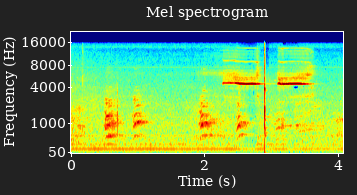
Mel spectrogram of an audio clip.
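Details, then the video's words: Ten-month-old puppy barking at dogs shown on a computer screen; short sharp harmonic barks at about 0.5, 1 and 2 seconds, mixed with tonal whining yelps from the onscreen dogs, steady low hum underneath. "Lexie barking at computer dogs"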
